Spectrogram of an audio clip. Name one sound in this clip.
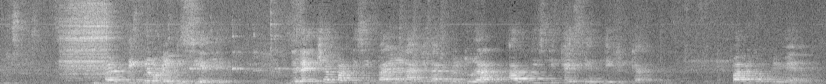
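A woman speaks calmly into a microphone, heard through loudspeakers.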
